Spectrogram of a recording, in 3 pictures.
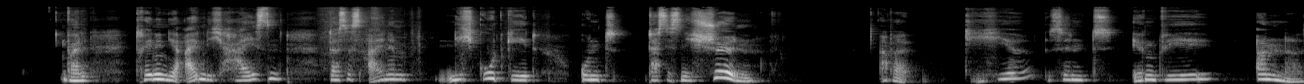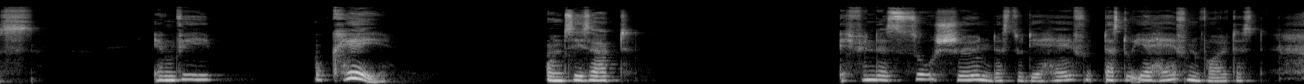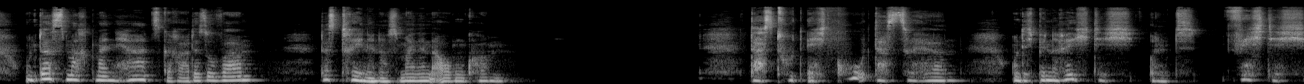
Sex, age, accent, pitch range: female, 50-69, German, 165-225 Hz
